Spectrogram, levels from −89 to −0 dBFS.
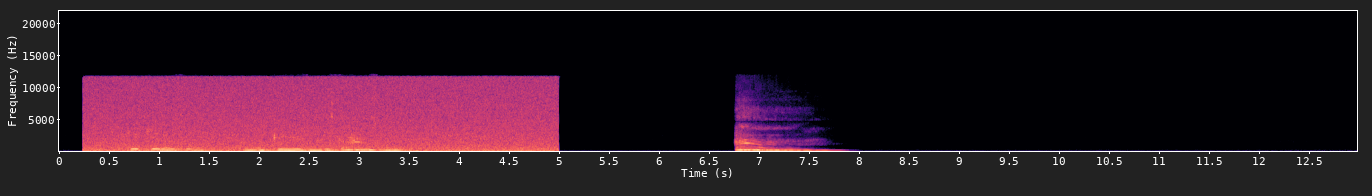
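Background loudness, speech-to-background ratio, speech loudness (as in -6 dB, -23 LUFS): -23.0 LUFS, 2.5 dB, -20.5 LUFS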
